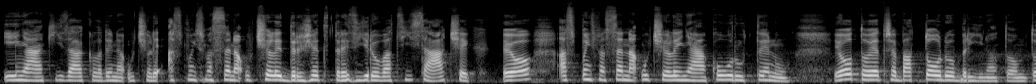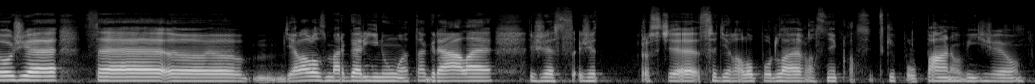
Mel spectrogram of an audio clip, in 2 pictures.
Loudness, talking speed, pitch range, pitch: -18 LUFS, 135 wpm, 165-200 Hz, 180 Hz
